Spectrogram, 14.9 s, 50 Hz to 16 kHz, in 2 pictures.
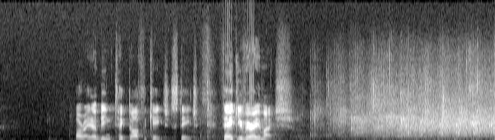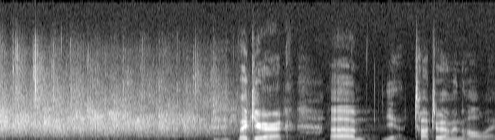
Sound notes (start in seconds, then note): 4.6 applause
